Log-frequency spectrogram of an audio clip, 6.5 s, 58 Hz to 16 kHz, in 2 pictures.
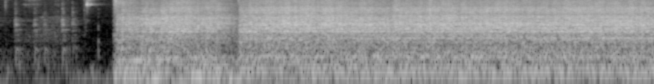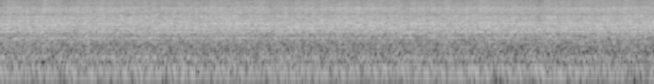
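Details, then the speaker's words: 1965 Mustang project car started to warm up: catches at once into a loud busy clatter with sharp top-end chatter at idle; noise went quiet, then returned; owner doubts the flywheel and suspects a bolt rattling inside the motor; loud engine rattle at idle. "It's great, the noise is back. Sounds like a bolt that's rattling around inside of the motor."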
